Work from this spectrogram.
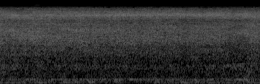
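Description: An airbrush lays a steady, wide spray of paint along a masking edge, half over ice and half over masking paper, a continuous close hiss with no breaks and no talking.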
